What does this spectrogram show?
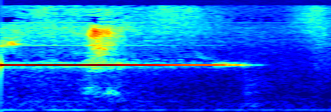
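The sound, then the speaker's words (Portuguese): A stove's high-pitched electronic beep sounds as one steady tone for just over a second, then cuts off, leaving quiet room noise. No one speaks. “Ó, tem algum apito aí.”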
